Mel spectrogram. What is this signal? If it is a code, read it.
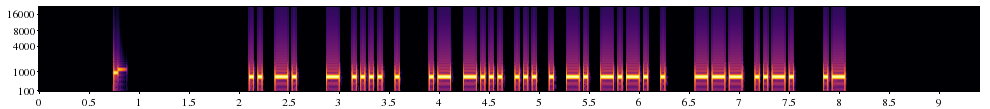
Morse code, heard as a keyed tone, about 28 wpm, 700 Hz. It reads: IN THE ABSENCE OF A
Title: Sets of 5 Words Encore 28wpm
